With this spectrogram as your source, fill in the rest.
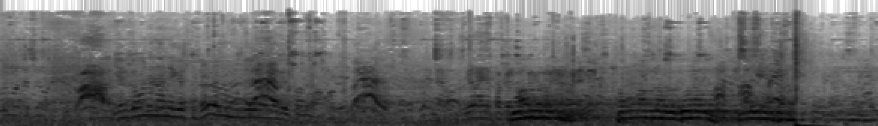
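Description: Men close by call out loudly.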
